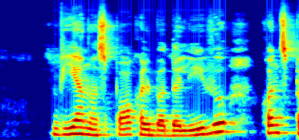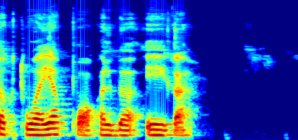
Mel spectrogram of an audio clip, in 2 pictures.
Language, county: Lithuanian, Vilnius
